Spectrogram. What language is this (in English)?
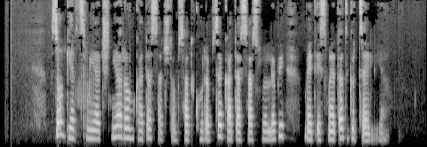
Georgian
